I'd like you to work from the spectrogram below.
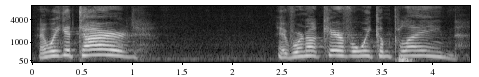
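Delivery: loud, high, driving preacher voice; preaching at full force. Acted. Preacher warning tired workers not to complain, preaching loudly. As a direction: build the sermon to a loud pitch.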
